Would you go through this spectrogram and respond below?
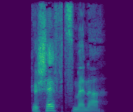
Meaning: nominative/accusative/genitive plural of Geschäftsmann
- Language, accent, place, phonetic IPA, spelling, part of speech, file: German, Germany, Berlin, [ɡəˈʃɛft͡sˌmɛnɐ], Geschäftsmänner, noun, De-Geschäftsmänner.ogg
